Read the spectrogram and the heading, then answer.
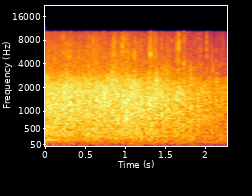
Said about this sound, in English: Everyone give her a round of applause. Make her feel welcome.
